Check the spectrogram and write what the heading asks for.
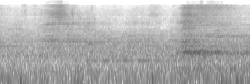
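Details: Forceful nasal blowing snort over steady background noise from a lesson horse, reactive at the poll during its second chiropractic adjustment.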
